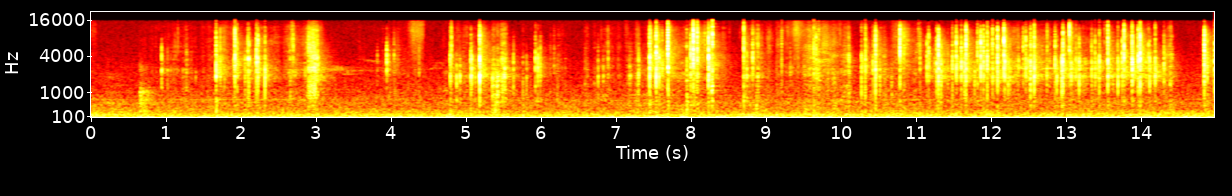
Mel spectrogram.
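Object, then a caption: Painted wooden plaque. Long nails and fingertips tap and scratch across a solid, flat painted wooden plaque, a sign board with carved lettering and painted flowers lying on a table. The result is a quiet, dense stream of crisp, dry ticks and scratchy crackles with no ring, growing busier and brighter in the second half.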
